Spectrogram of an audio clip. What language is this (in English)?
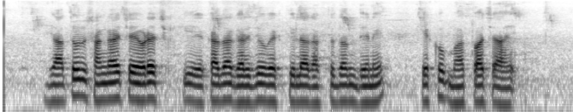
Marathi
